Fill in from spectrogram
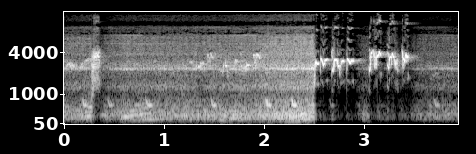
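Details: Sooty-headed bulbul song used as a lure for silent birds. Hiss and faint notes fill the first half, then a few clear, quick chirped phrases ring out near the end.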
